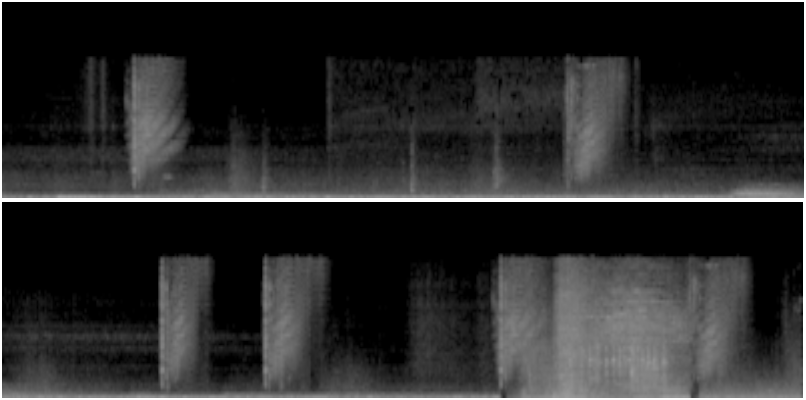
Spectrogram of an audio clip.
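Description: Menu buttons click with short whooshing chimes.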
